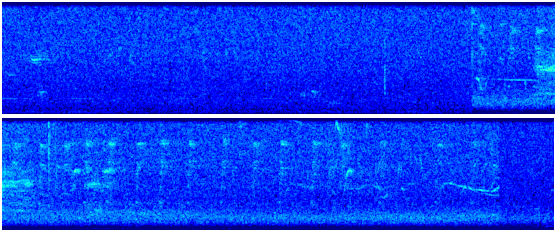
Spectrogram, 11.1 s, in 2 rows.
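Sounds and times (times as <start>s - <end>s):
outdoor hiss: 0.0s - 11.0s
bird chirps: 4.8s - 10.5s.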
